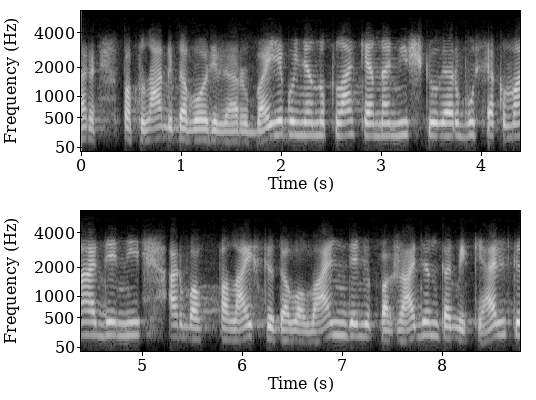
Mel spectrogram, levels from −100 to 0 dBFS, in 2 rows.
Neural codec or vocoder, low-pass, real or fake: autoencoder, 48 kHz, 32 numbers a frame, DAC-VAE, trained on Japanese speech; 5.4 kHz; fake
